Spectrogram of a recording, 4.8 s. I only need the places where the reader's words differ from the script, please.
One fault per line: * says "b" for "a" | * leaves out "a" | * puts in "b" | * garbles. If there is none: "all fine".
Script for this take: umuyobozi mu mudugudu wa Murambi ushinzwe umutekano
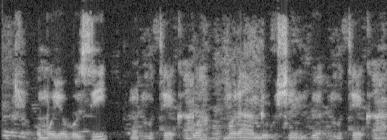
* says "umutekano" for "mudugudu"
